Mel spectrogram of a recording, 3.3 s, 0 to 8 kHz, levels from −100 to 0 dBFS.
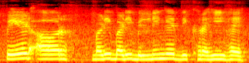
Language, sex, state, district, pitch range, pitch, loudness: Hindi, female, Maharashtra, Mumbai Suburban, 195-210 Hz, 205 Hz, -11 LUFS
